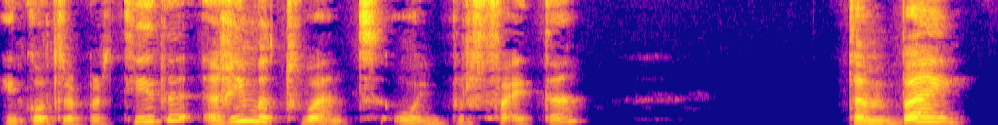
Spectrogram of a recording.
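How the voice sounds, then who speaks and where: A woman's voice: mid-range voice, big pitch swings, measured pace, a little mellow, slightly rough. Hesitant European Portuguese woman teaching. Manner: explanatory, with frequent hesitant fillers. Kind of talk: recorded online lesson.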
